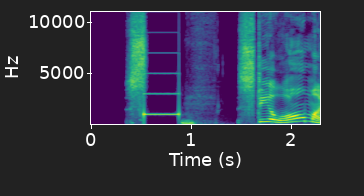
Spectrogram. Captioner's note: beep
